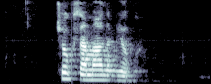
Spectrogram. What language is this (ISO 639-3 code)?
tur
